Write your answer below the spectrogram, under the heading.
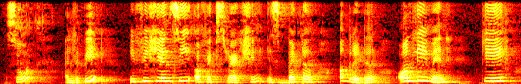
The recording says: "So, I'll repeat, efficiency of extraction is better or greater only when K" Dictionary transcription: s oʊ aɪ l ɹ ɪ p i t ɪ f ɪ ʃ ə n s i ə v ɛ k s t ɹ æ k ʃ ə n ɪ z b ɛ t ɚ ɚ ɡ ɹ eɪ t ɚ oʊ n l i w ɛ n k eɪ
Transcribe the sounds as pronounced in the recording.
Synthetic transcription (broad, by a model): s oʊ aɪ l ɹ ɪ p i t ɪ f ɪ ʃ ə n s i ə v ɛ k s t ɹ æ k ʃ ə n ɪ z b ɛ t ɚ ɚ ɡ ɹ eɪ t ɚ oʊ n l i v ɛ n k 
